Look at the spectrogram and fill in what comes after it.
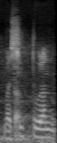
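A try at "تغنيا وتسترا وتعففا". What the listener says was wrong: وسترن نہیں آپ دیکھ رہے ہیں نا نیچے لکھا ہوا ہوگا تسترن سترا نہیں پڑھ لیں جس نے باندھا اس کو غنا حاصل کرنے کے لیے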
